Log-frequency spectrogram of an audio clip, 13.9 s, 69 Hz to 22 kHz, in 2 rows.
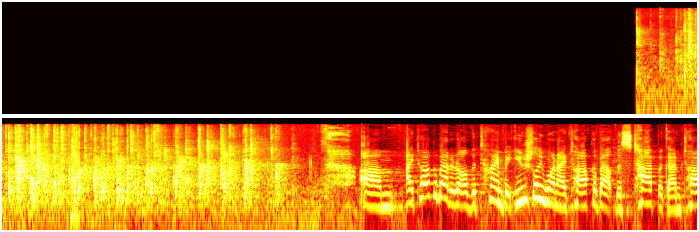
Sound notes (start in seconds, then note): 6.3 applause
